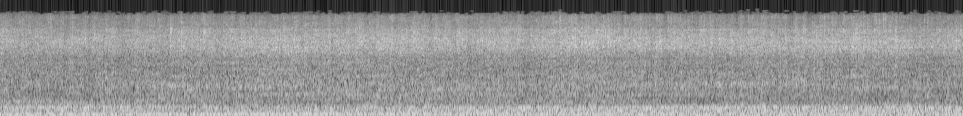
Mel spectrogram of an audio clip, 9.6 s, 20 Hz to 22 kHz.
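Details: 465 cubic-inch V8 race engine, first start in three years and after getting improved fuel pressure: a loud, steady, deep, even rumble with no miss or knock; healthy race engine running.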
